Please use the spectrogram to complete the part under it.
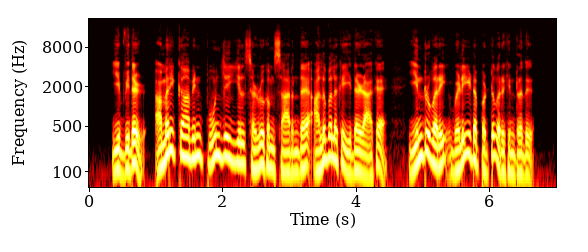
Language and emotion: Tamil, neutral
